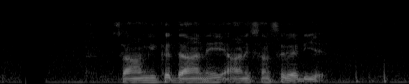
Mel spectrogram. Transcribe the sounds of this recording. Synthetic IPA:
saːŋɡikəd̪aːneia̰ːnisansəʋæɖije

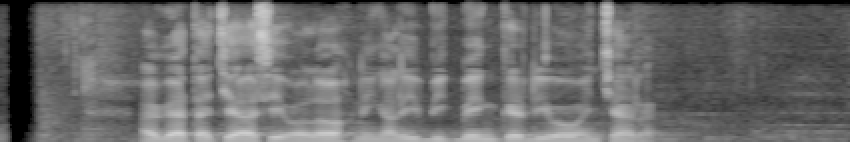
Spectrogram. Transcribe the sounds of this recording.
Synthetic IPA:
ʔa̰ɡat̪at͡ʃɛasiɔlɔhniŋalibiɡ̚bɛŋkərdiwawaɲt͡ʃaɾa̰

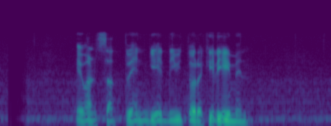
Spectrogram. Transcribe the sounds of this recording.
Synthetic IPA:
eʋansat̪ʋenɡeːd̪iʋit̪oɾəkiɾiːmen

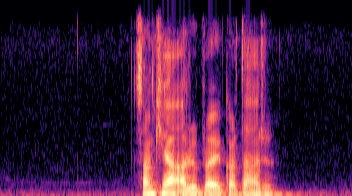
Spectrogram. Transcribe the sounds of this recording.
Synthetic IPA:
sʌŋkʰjaʔʌ̰ɾuprʌjoɡkʌrt̪aɦʌɾu

